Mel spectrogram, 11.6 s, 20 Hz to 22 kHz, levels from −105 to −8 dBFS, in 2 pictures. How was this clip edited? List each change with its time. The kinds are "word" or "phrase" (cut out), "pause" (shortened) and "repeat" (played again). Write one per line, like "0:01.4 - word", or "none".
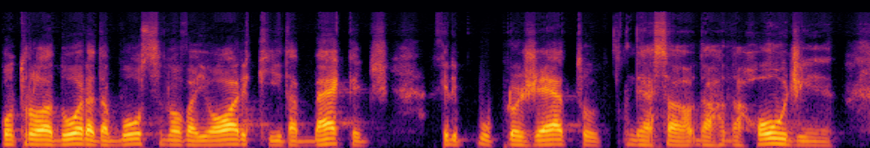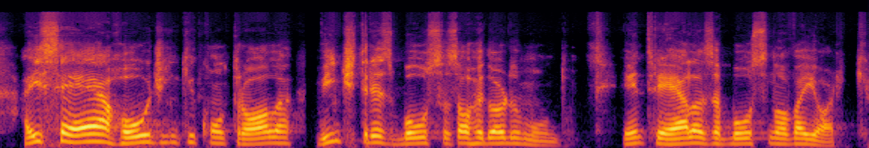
0:04.1 - pause
0:07.8 - pause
